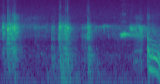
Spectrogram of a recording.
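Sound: door being opened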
